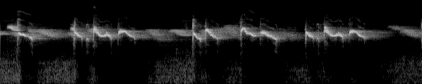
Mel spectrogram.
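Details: White-eye in a cage singing: bursts of high, sharp twittering notes that slur downward, repeated every half second or so, with occasional rustling and clicking from the cage.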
